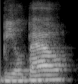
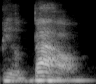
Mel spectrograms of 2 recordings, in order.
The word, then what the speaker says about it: Bilbao: It's not Bilbao, but Bilbao. And it's 2 syllables, Bilbao, Bilbao. That's how you pronounce it.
